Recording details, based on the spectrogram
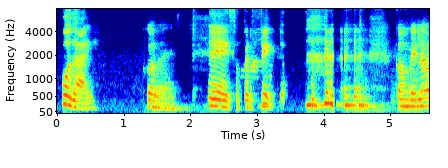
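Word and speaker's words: Kodály: En realidad es en la primera letra porque todas las palabras húngaras son esdrújulas. Entonces es Kodai.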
